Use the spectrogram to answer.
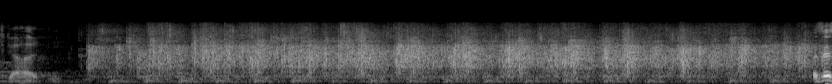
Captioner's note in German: Beifall bei der CDU und dem BÜNDNIS 90/DIE GRÜNEN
